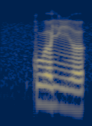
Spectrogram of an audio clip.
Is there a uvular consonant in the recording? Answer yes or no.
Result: no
